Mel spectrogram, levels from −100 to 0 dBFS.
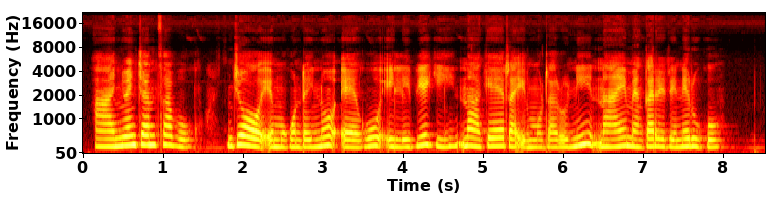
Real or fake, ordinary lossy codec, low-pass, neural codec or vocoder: real; Opus, 64 kbps; 19.8 kHz; none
